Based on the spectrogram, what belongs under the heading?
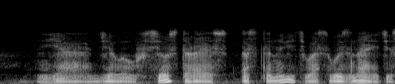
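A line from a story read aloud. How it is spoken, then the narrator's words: Soft. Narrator (Russian): сказал я мягко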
